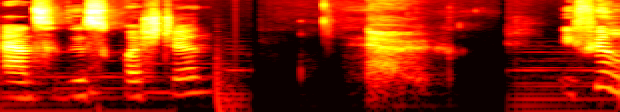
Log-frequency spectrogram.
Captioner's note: whispers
